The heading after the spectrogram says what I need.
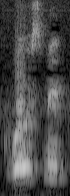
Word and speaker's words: Grossman: Um Robbie um Gman Grossman, I know his name has been mispronounced, but it's pronounced Grossman.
